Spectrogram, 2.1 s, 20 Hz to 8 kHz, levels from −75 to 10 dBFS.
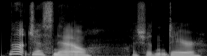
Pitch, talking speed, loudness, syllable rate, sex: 175 Hz, 145 wpm, -18 LUFS, 3.7 syllables/s, female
